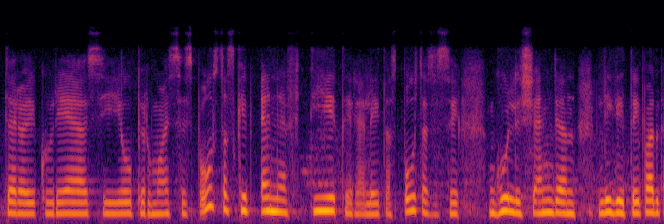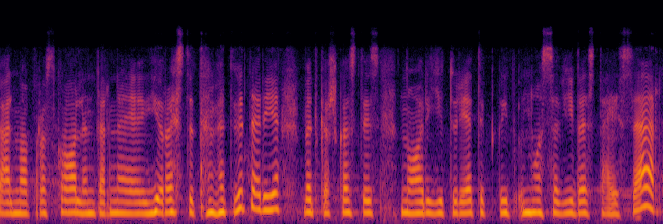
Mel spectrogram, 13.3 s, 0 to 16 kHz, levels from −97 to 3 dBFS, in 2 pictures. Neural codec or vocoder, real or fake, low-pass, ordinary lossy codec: codec, 16 kHz, 6 kbps, DAC; fake; 7.2 kHz; Opus, 32 kbps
